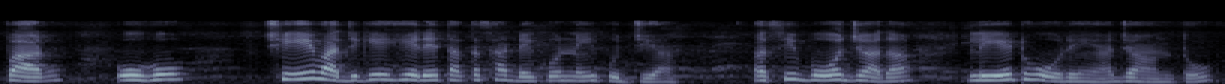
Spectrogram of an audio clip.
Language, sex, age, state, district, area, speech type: Punjabi, female, 30-45, Punjab, Amritsar, urban, spontaneous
